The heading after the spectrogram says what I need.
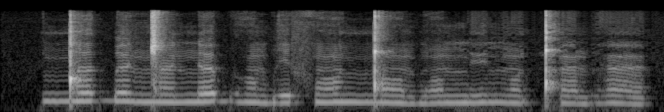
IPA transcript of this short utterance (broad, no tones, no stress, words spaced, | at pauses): ŋ͡ǃɐɡ͡bœŋ͡ǀœ̃ nœbʱõbe fõ ŋ͡ǃõ bõ ŋyŋõǃʰœ̃bʱœ̃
